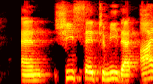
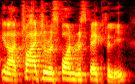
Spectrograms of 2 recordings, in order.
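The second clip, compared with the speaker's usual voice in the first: normal talking voice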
